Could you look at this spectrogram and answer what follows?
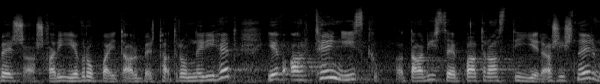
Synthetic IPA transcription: bɛɾɑ̰ʃχɑɾijɛvɾɔpɑjit̪ɑ̰ɾbɛɾt̪ʰɑt̪ɾɔnːɛɾiɦɛt̪jɛvɑɾt̪ʰɛniskʰt̪ɑlisɛpɑt̪ɾɑst̪ijɛɾɑ̰ʒiʃt̪ʰnɛɾv

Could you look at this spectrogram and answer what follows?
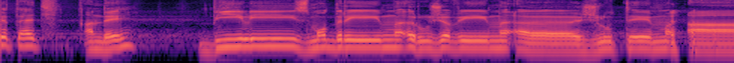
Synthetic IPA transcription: ɛt̪ɛcand̪ɪ | biːliːzmɔd̪ɾiːmɾuʒɔʋiːm | ʒlut̪ima

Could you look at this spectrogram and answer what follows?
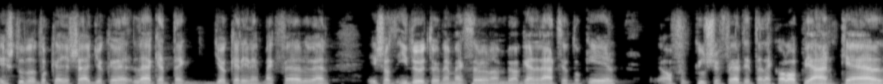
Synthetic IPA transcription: eːʃt̪ud̪t̪o̞kːɛlhoɟɒʃɒjaːd̪̚ɟøkɛɾɛlɛlkɛt̪ːɛɡ̚ɟø̞kɛɾeːnɛk̚mɛkfɛlɛløːɛneːʃɒzid̪øːt̪øknɛmːɛksɛɾɛlønɒmibɛɒɡɛnɛɾaːt̪sijoːt̪o̞keːl | ɒkylʃøːfɛlt̪eːt̪ɛlɛkɒlɒpjaːŋkɛl

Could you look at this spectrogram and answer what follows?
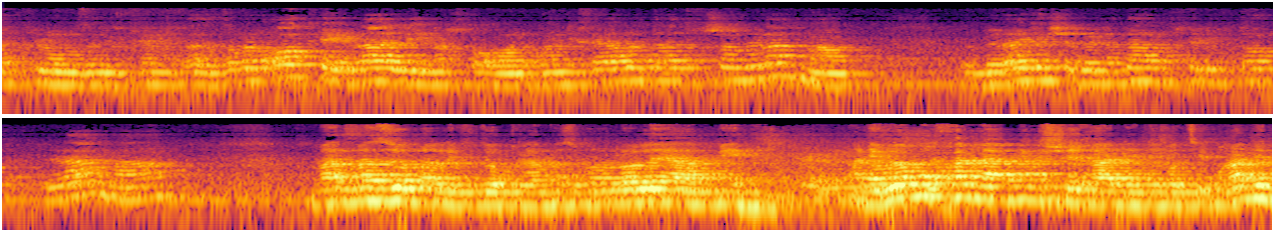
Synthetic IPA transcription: klumzemivχenot̪azeomeʁʔo̞kʰe̞jʁalinaχo̞navalaniχajavlad̪at̪aχʃovlama | vebe̞ʁe̞ɡaʃebe̞nad̪amat̪χilivd̪o̞k | lama | mamazeo̞me̞ʁlivd̪o̞klamazeomeʁlo̞leaminanilomuχanleaminʃeʁalianiʁot͡simʁali

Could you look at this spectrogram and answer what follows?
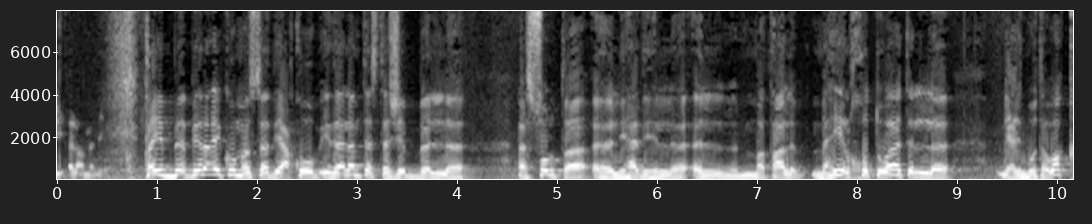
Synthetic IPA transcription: ʔalʕamælɪjːt̪ˤɑjːɪbːɪɾˤɑʔjkʊmʔʊst̪æːd̪jaʕquːbʔɪðalamt̪ɪst̪aʒɪbːɪ | sˤːʊlt̪ˤɑlɪɦæːðɪhɪllmɑt̪ˤɑːlɪbmaɦɪjːalxʊt̪ˤʊwɑːt̪ɪl | jaʕnilmʊt̪awɑqː

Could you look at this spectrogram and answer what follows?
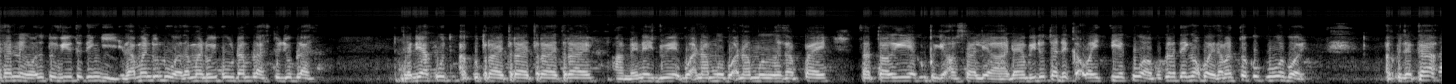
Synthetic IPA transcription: sanəwaʔt̪ut̪uvidut̪əʔt̪iŋɡizamanduaduazamanduəibunambəlast̪ud͡ʒʊɦbəlas | d͡ʒadiakuakut̪ɾajt̪əɾajt̪əɾajt̪əɾajəmɛnɛsduɪt̪̚buaʔ̚namə̃buaʔnamə̃s̬ampajsat̪uaɣiakupəɡiaws̬t̪ɾaliadanvidut̪adəkaʔwait̪iakuaakukənat̪eŋɔʔbɔjzamant̪uakukluwʊnbɔj | akud͡ʒakaʔ

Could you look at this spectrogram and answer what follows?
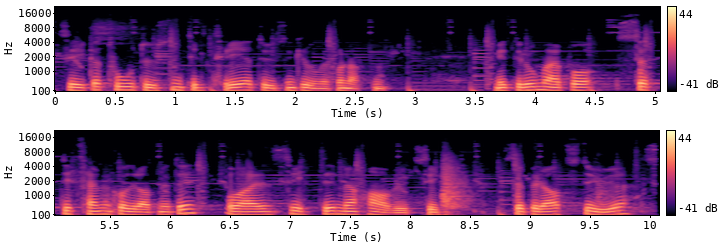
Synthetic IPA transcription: sɪɾkɑt̪ʰuːt̪ʰʉːsn̩t̪ʰɪlt̪ʰɾeːt̪ʰʉːsn̩kʰɾuːnəɾfɔɳɑt̪ːn̩ | mɪt̪ɾʊmːæːɾpʰɔsœt̪ɪfɛmkʰʋɑd̪ɾɑːt̪meːt̪əɾ | oːæːɾɛnsʋɪt̪ʰːəmeːhɑːʋʉːt̪sɪkt̪ | sɛpɑɾɑːt̪st̪ʉːə

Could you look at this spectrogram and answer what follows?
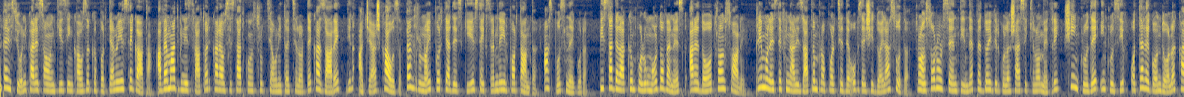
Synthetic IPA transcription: mpe̞nsiunʲkaɾe̞sawɨŋkʲis̬d̪iŋkauzəkəpɨrt̪ianuje̞st̪e̞ɡat̪a̰a̰ve̞mad̪minist̪ɾat̪o̞rʲkaɾeawsist̪at̪ko̞nst̪ɾuk̚t̪siaunit̪ət̪silo̞rd̪e̞kazaɾe̞d̪ina̰t͡ʃe̞jaʃʲkauzəpe̞nt̪ɾuno̞jpɨrt̪iad̪e̞skʲije̞st̪e̞ːkst̪ɾe̞md̪e̞impo̞rt̪ant̪ə̰aspusne̞ɡuɾə̰ | pist̪ad̪e̞lakɨmpuluŋɡmo̞ld̪o̞ve̞ne̞skaɾe̞d̪o̞wət̪ɾo̞nsoane̞̰pɾimuljest̪e̞finalizat̪ɨnpɾo̞po̞rt̪sije̞d̪e̞ʔo̞p̪ze̞t͡ʃʲʃid̪o̞jlasut̪ə̰t̪ɾo̞nso̞nulse̞ɨnt̪ind̪e̞pe̞d̪o̞jvirɡuləʃase̞kʲilo̞me̞t̪ɾiʃiːŋklud̪e̞ʔiŋklusivo̞̰t̪e̞le̞ɡo̞nd̪o̞ləka

